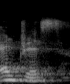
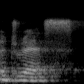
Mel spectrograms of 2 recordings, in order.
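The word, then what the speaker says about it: address: जैसे कि अगर हम पूछेंगे कि what is your एड्रेस, so then we will speak एड्रेस। हम इस तरह से नहीं पूछ सकते कि what is your एड्रेस, that will be wrong to से।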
